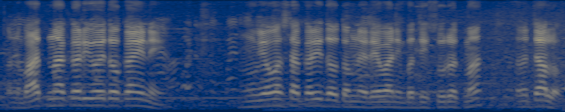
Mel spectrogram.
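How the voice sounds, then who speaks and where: A man, a social worker gently coaxing and explaining outdoors by a road. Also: a little high, fairly quick. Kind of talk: calm persuasion and explanation. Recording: outdoor traffic noise.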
